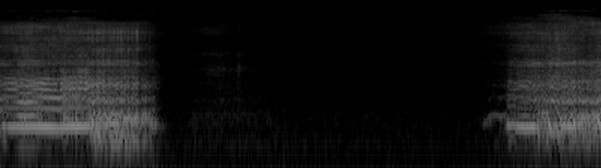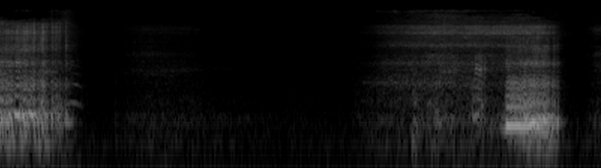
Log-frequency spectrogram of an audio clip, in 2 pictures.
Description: Loud continuous snoring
